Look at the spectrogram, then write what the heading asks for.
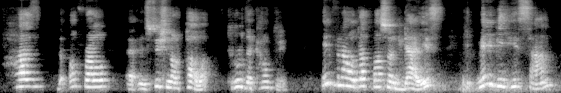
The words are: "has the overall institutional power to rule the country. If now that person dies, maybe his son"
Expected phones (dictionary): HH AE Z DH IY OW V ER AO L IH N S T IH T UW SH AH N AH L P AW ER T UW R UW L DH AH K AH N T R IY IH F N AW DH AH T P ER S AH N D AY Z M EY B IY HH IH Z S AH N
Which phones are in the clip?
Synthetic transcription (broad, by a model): HH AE Z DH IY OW F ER L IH N S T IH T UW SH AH N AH L P AW ER T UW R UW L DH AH K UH N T R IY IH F N AW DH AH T P ER S AH N D AY Z M EY B IY HH IH Z S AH N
